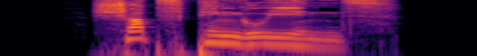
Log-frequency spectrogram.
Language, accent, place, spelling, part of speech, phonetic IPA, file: German, Germany, Berlin, Schopfpinguins, noun, [ˈʃɔp͡fˌpɪŋɡuiːns], De-Schopfpinguins.ogg
- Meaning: genitive singular of Schopfpinguin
